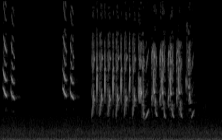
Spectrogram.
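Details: European goldfinch: two paired high chirps, another pair, then a rapid tinkling twitter of liquid notes running for about a second and a half.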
